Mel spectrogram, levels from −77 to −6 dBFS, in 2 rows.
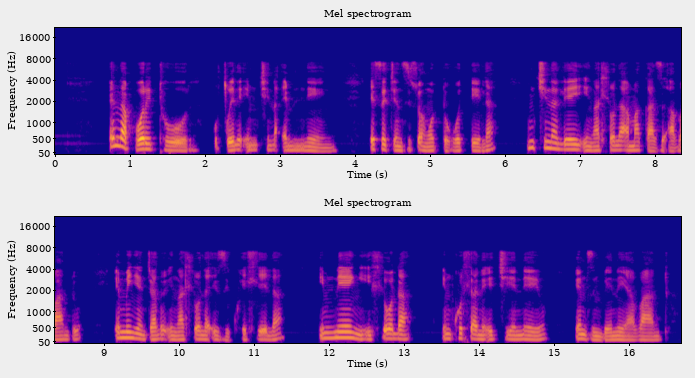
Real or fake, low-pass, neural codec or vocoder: real; 7.2 kHz; none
